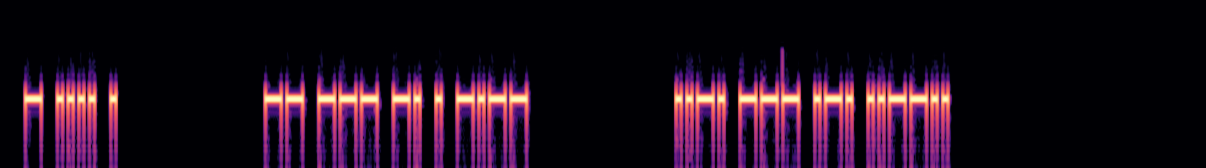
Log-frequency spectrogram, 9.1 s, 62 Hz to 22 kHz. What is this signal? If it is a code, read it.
Morse code, heard as a keyed tone, about 30 wpm, 700 Hz. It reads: THE MONEY FOR?
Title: 4x Word-Spacing - Sentences from Top 400 Words - 30wpm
